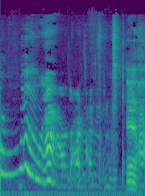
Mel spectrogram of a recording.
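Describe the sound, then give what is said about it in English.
A dog whimpers, a couple of high, wavering whines that slide downward in pitch, followed by a short breathy yelp-like whine at the end. “He's back! Ophicus, where have you been?”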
